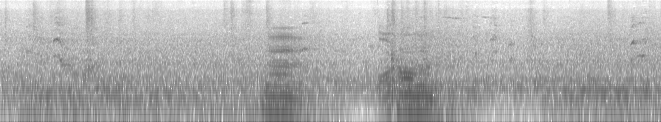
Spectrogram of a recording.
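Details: Brown Tiny mix Teacup Poodle puppy receiving its first distemper (Carre) vaccination whines in two drawn-out, wavering cries about two seconds apart, over a steady background hum with soft human speech.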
